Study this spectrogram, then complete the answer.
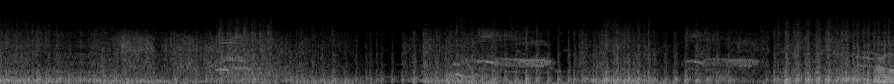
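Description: Yak aircraft strafing in OpenRA Red Alert, a dense, steady wash of rapid game gunfire and explosion rumble held under a continuous noisy battle mix for several seconds.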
